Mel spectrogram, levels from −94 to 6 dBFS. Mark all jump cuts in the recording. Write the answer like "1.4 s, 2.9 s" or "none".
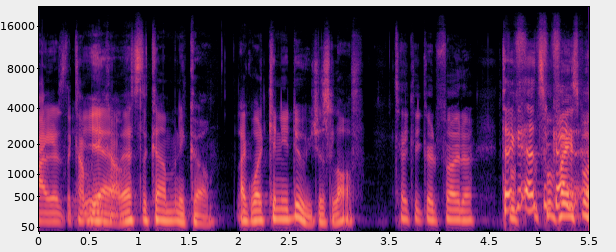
1.8 s

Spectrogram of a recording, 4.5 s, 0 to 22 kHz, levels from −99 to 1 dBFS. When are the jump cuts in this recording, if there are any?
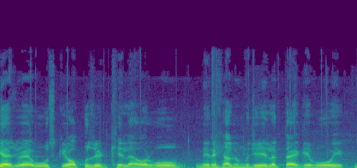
none

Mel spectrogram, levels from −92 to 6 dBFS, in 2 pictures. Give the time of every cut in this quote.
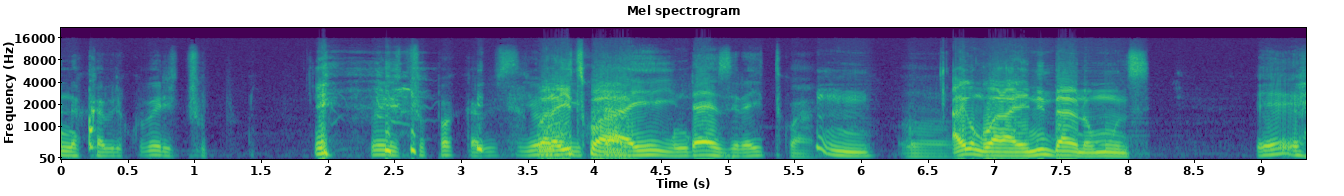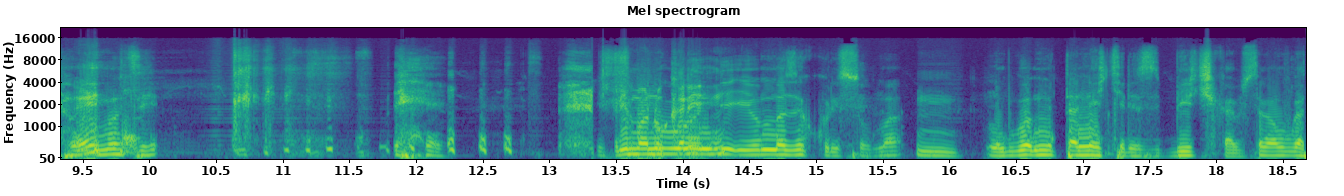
13.2 s

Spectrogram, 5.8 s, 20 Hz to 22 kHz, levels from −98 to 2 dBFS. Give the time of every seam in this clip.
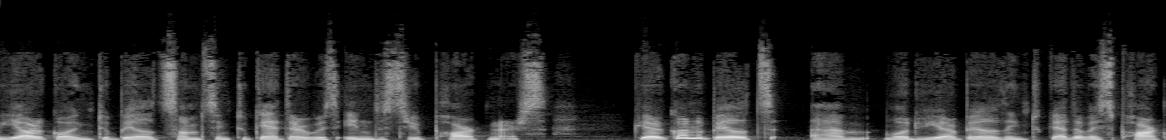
none

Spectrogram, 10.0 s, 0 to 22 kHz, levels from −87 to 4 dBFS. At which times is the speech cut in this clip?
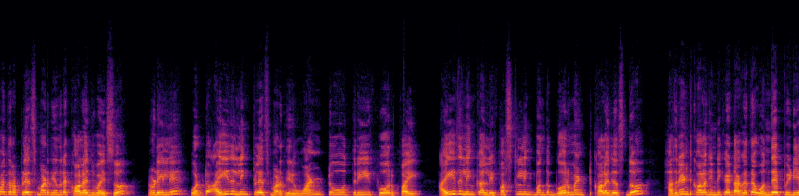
none

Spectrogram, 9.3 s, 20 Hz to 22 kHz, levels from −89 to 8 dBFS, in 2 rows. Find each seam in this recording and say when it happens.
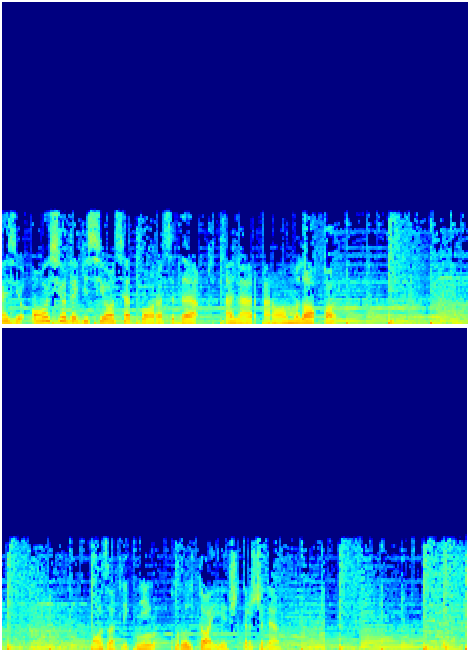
8.0 s

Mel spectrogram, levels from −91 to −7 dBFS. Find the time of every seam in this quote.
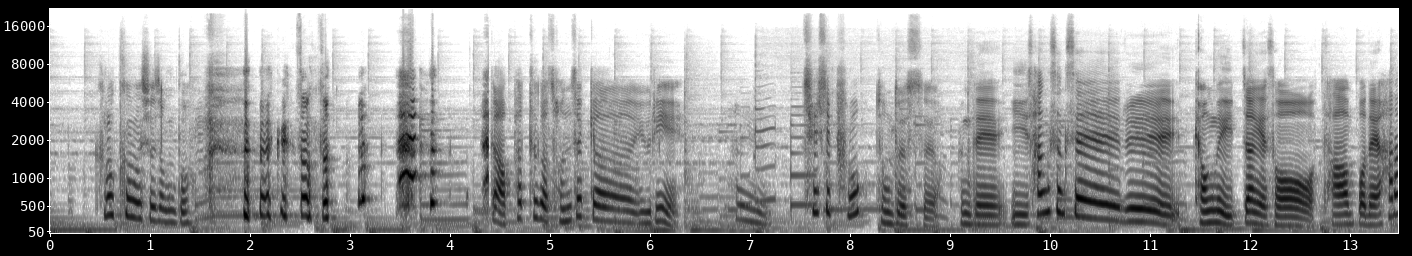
4.3 s

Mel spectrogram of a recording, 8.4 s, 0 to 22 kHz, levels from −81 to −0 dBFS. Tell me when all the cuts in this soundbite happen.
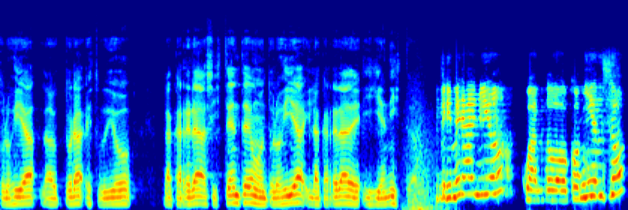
5.8 s

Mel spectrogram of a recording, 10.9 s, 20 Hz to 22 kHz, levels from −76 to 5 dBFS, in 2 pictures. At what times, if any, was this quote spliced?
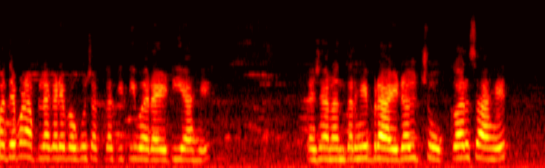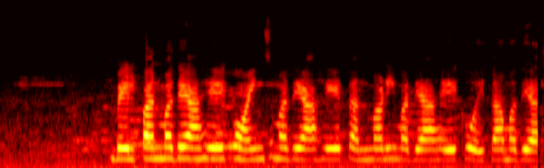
none

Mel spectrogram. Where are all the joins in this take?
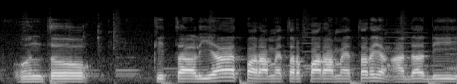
none

